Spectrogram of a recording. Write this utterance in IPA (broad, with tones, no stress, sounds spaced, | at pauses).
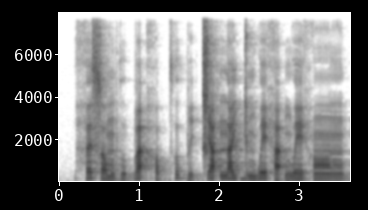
h ə˦ s ɔ˧ m k u˨˩ b a˦ ʔ h ɔ˨ p̚ t̪ʰ u˦ p i˨ ʔ t͡ɕ a˦ ʔ n̪ a˦ j ɡ i˥˧ m w e˥˧ h a˨ ʔ n̪ w e˧ h ɔ̃˦ ŋ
